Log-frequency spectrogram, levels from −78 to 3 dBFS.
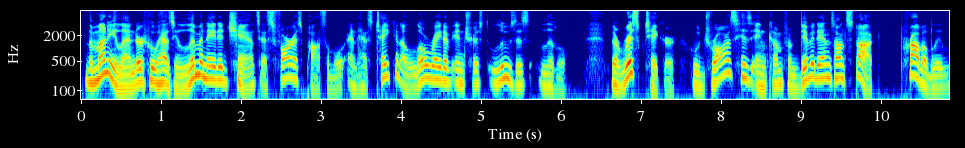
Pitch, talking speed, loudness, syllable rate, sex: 155 Hz, 195 wpm, -22 LUFS, 5.8 syllables/s, male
